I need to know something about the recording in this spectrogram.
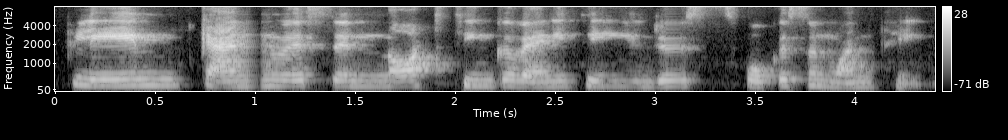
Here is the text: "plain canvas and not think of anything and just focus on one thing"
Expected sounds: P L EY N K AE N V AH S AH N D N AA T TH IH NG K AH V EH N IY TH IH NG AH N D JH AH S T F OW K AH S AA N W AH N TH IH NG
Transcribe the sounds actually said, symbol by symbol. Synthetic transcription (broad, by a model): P L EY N K AE N V AH S AH N D N AA T T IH NG K AH V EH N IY T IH NG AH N JH AH S T F OW K AH S AA N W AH N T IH NG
